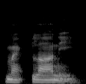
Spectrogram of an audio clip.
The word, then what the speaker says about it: McLarney: Now, with a last name like McLarney, is that Scottish? I'm afraid it's Irish. It rhymes with Blarney, Doctor, and thanks for having me on today.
